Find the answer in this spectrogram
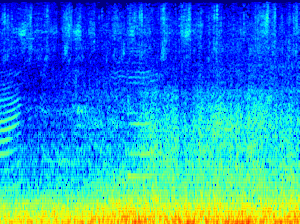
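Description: Wind buffeting the action camera's microphone in paraglider flight: a steady low rumble that grows a little louder toward the end.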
